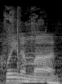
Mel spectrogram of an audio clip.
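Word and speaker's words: kouign-amann: no diet food pronounced queen of man cohen a man wouldn't be one of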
